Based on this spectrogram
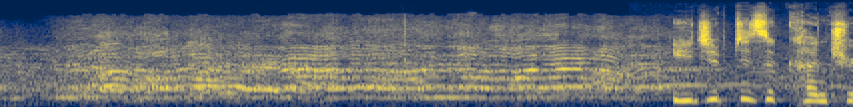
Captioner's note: angered shouting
